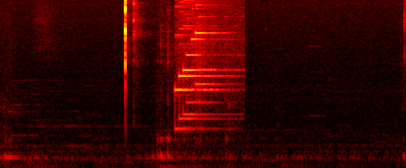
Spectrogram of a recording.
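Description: A single sharp click, then about half a second later a short electronic notification chime from a computer. Between them there is only faint room tone.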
